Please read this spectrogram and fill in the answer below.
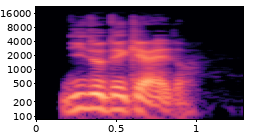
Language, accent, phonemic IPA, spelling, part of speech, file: French, France, /di.dɔ.de.ka.ɛdʁ/, didodécaèdre, adjective, LL-Q150 (fra)-didodécaèdre.wav
- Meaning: didodecahedral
